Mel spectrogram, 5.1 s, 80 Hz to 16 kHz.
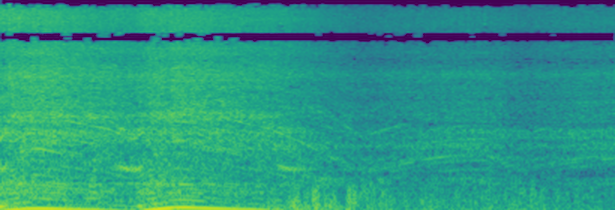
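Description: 2000 Honda Accord's inline-four engine revved twice, its pitch rising then falling back each time. About three seconds in it drops to a quieter, steady idle, settling normally now that the idle air control valve has been cleaned: no more high or surging idle.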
